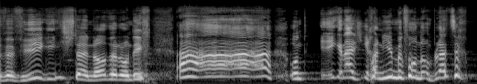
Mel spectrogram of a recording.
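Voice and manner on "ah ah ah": panicked gasps. Retold or imitated. Panic as groups form.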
